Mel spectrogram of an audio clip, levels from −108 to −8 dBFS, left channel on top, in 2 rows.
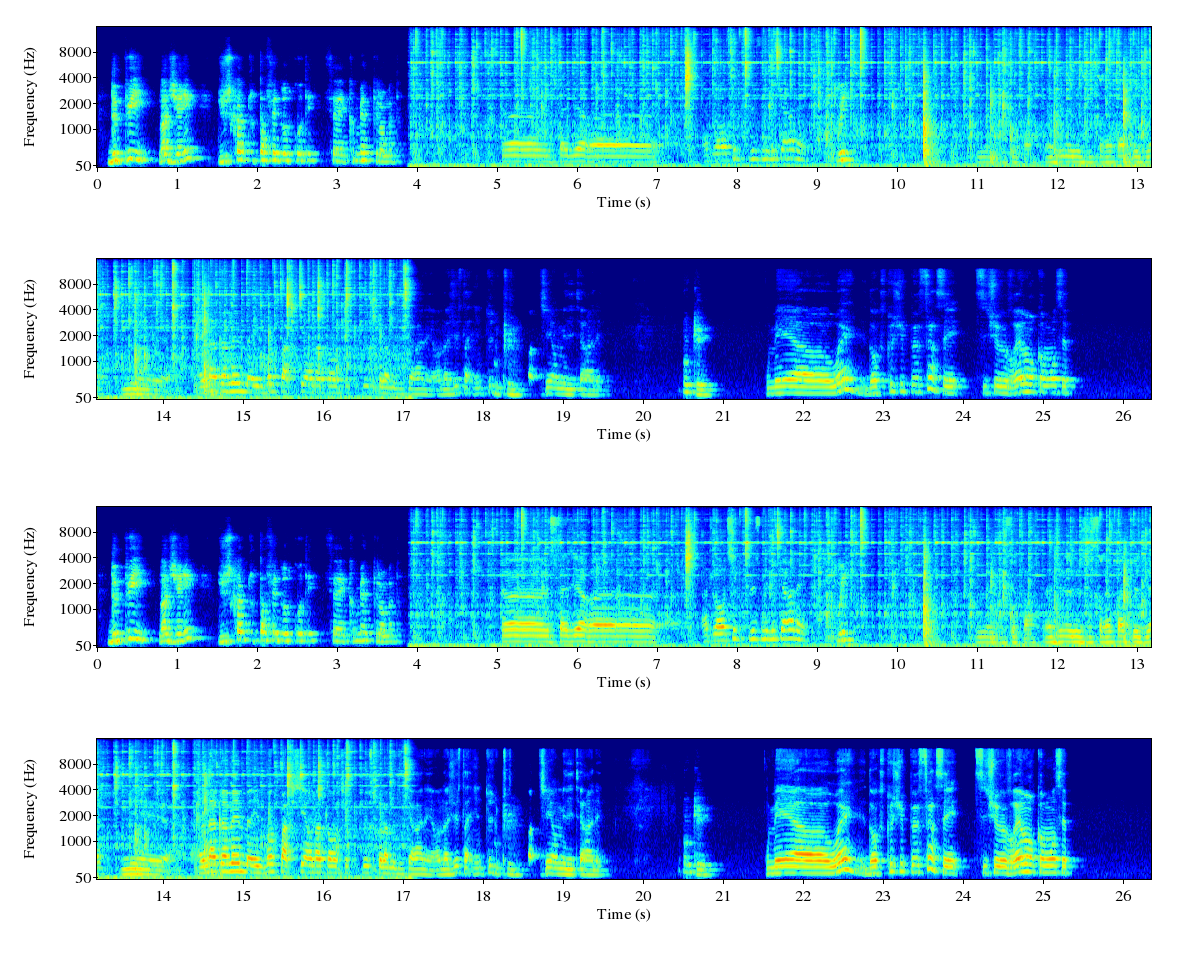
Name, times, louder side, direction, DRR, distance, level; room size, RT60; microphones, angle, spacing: voice 1, 0.1-1.2 1.5-3.8 9.2-9.5 18.1-18.5 20.5-20.8, left 1 dB, 15° left, 0.6 m, -47 dB
Drip, 3.9-17.1, left 1 dB, 60° left, 1.4 m, -47 dB
voice 2, 5.0-8.9 11.0-18.2 18.6-19.5 21.5-25.3, right 7 dB, 80° right, 0.3 m, -44 dB
sound 1, 10.0-15.3, left 2 dB, 85° left, 1.0 m, -51 dB
2.6 x 2.1 x 2.5 m
head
